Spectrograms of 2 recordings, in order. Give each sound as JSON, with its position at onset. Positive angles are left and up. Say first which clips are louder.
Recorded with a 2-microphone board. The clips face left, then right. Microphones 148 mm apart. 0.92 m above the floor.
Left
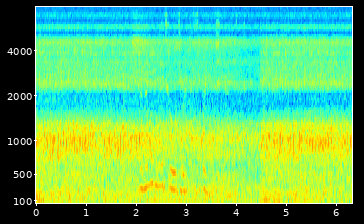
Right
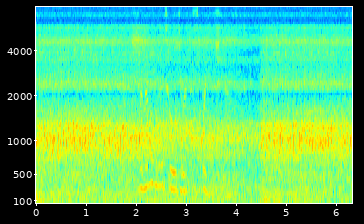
{"t": 0.0, "sound": "a vehicle", "louder": "left 3 dB", "side_deg": 20}
{"t": 2.1, "sound": "a woman speaking", "louder": "left 5 dB", "side_deg": 15}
